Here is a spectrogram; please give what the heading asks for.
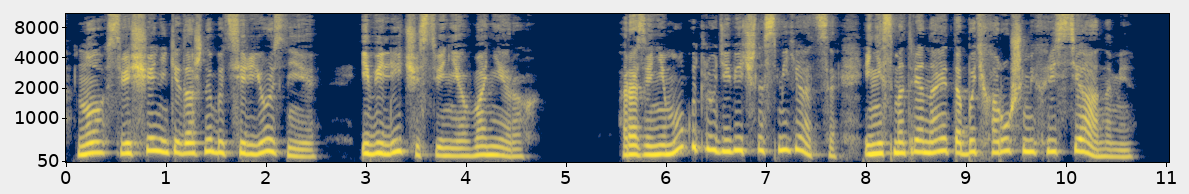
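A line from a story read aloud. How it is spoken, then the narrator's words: Plain. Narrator (Russian): спросила Фил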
